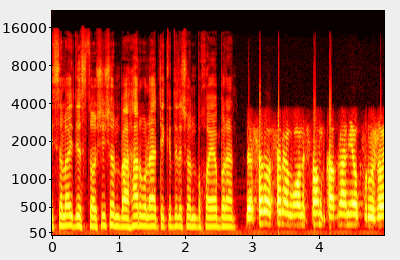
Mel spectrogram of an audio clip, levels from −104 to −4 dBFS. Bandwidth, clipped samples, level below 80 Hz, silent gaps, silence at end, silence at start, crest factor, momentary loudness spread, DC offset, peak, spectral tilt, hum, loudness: 16 kHz; under 0.1%; -56 dBFS; none; 0 s; 0 s; 16 dB; 8 LU; under 0.1%; -6 dBFS; -5 dB/octave; none; -22 LUFS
